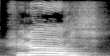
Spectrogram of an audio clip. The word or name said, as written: fulorin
